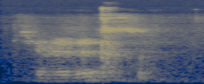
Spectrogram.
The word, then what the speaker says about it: tinnitus: Tinnitus or tinnitus, you can pronounce it either way. They are both considered correct. The self-help organization, the American T Association, they pronounce it tinnitus, but most professionals will call it tinnitus. So, but either one is okay.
